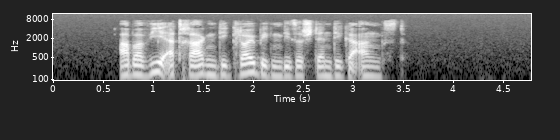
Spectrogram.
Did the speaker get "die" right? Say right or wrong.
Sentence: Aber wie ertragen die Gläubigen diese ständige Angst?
right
